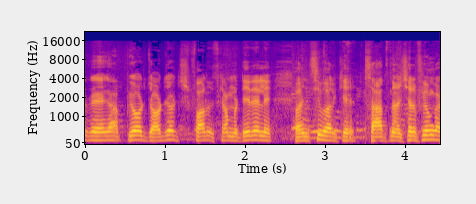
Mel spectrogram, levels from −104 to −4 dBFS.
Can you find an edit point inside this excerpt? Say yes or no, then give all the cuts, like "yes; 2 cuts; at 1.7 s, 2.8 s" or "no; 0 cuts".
yes; 2 cuts; at 2.5 s, 3.4 s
